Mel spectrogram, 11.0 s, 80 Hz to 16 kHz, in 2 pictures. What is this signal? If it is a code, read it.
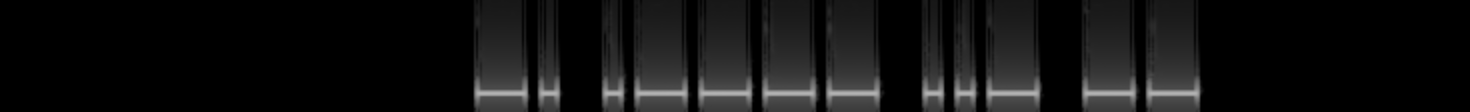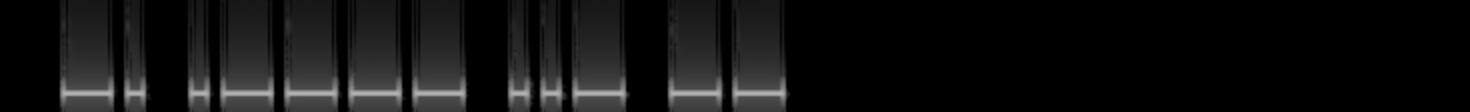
Morse code, heard as a keyed tone, about 20 wpm, 700 Hz. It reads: N1UM N1UM
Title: USA Call Signs - 4 Characters - Repeated 2x - 20wpm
